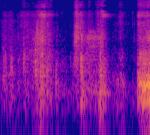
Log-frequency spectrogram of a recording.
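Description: Nylon Case Logic camera backpack being folded shut by hand: faint fabric rustling and brushing as the padded lid is swung over and pressed down.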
